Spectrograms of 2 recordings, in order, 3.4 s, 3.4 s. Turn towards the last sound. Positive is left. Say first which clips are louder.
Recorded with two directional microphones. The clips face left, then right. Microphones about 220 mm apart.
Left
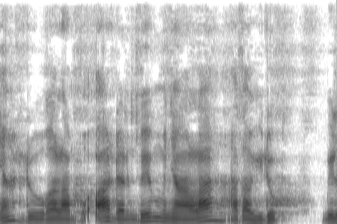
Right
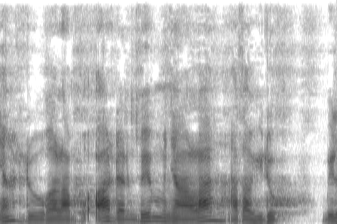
# left 3 dB
turn(degrees=40)  # may be behind; listen again after turning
